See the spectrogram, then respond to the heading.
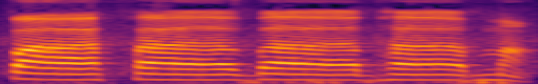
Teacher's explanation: अब सबसे लास्ट वर्ग है प वर्ग। प वर्ग का उच्चारण हम होठों की सहायता से करते हैं।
